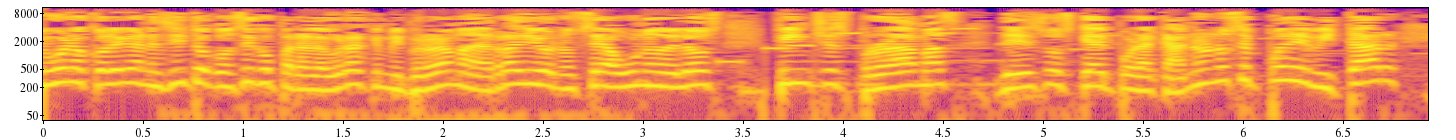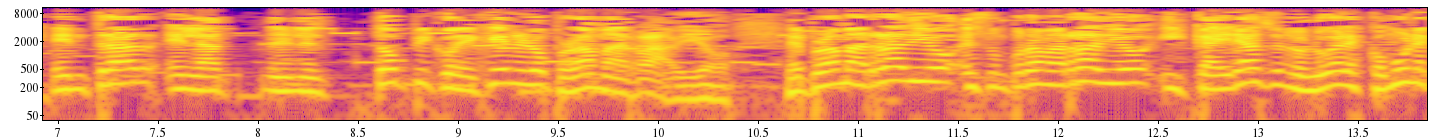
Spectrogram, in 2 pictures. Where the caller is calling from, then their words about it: Trelew, Chubut, Argentina; de Trelew, Chubut, Patagonia, Argentina.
